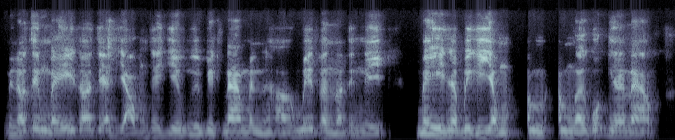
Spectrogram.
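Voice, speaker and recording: A man's voice: fairly low pitch, fast. A man hosting a casual political talk, emphatic and asking himself questions he then answers. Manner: emphatic, asks and answers his own questions.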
